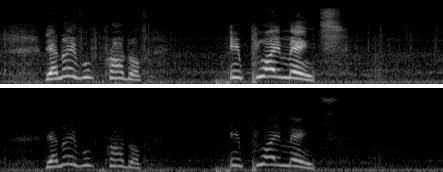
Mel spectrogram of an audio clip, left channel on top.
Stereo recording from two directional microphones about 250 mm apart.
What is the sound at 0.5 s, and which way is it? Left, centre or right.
Speech, centre.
